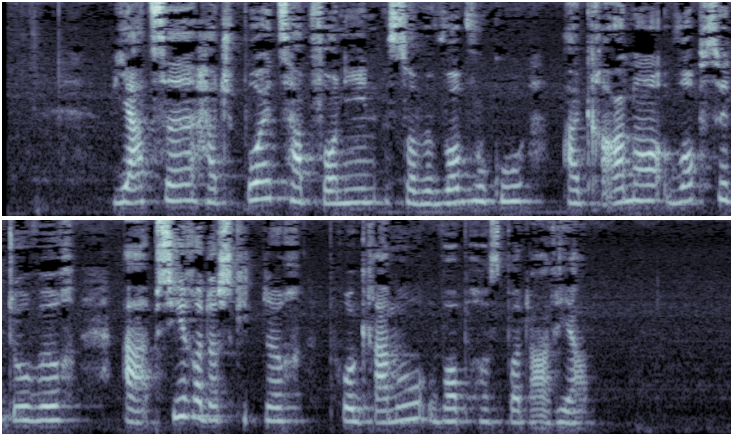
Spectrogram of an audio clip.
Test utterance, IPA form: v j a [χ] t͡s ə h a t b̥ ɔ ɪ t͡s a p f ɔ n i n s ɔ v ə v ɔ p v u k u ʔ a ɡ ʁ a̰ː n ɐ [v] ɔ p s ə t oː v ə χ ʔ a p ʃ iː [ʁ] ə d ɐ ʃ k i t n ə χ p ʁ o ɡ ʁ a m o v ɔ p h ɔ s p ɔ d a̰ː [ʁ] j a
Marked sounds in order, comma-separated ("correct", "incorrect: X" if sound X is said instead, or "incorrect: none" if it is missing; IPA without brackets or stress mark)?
incorrect: none, correct, correct, correct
